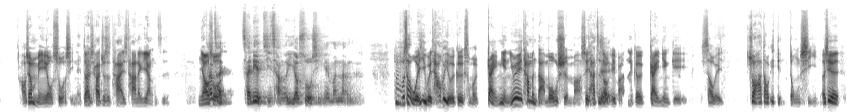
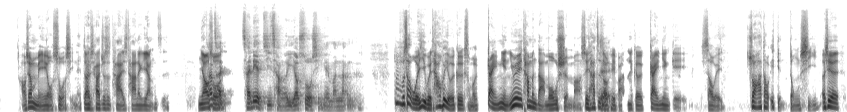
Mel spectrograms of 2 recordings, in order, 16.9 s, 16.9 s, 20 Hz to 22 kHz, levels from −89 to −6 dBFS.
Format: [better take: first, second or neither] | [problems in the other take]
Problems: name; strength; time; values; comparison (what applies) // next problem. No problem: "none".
second | thin; somewhat; fading below 250 Hz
